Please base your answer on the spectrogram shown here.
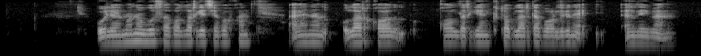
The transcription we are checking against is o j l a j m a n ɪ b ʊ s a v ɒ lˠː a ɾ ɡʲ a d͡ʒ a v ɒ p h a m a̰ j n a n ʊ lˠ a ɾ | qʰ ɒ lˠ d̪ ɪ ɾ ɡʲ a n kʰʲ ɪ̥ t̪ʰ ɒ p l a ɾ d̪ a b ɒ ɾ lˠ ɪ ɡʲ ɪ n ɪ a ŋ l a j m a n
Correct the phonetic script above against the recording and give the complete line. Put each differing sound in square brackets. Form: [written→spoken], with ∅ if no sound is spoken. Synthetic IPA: o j l a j m a n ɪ b ʊ s a v ɒ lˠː a ɾ ɡʲ a d͡ʒ a v ɒ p h a m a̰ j n a n ʊ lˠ a ɾ | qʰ ɒ lˠ d̪ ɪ ɾ ɡʲ a n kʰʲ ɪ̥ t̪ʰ ɒ [p→b] l a ɾ d̪ a b ɒ ɾ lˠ ɪ ɡʲ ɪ n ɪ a ŋ l a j m a n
